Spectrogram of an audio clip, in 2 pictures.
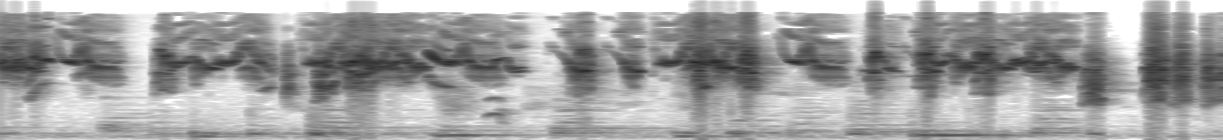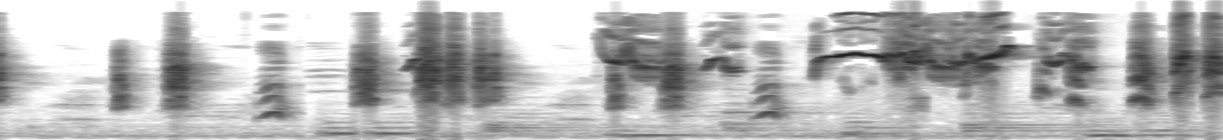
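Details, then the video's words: White-shouldered starling (Sturnia sinensis) giving a busy, varied song of harsh chatters, squeaks and clear rising whistles in bursts, with brief pauses between phrases. "Tiếng chim Sáo đá trung quốc không tạp âm | White-shouldered Starling | นกกิ้งโครงแกลบปีกขาว"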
